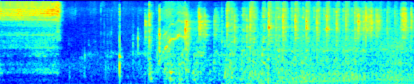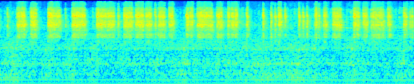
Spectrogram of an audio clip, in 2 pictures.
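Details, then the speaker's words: Single-cylinder lawnmower that only runs on quick-start spray in the carburetor: fires after spray, runs rough and uneven, then dies; carburetor/fuel delivery issue. "So it does start, but it dies right away. So this is definitely a carb issue here."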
